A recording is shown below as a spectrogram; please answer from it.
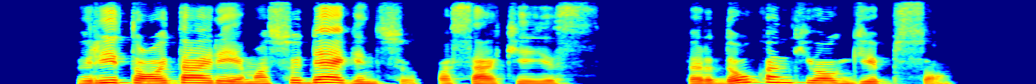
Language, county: Lithuanian, Kaunas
